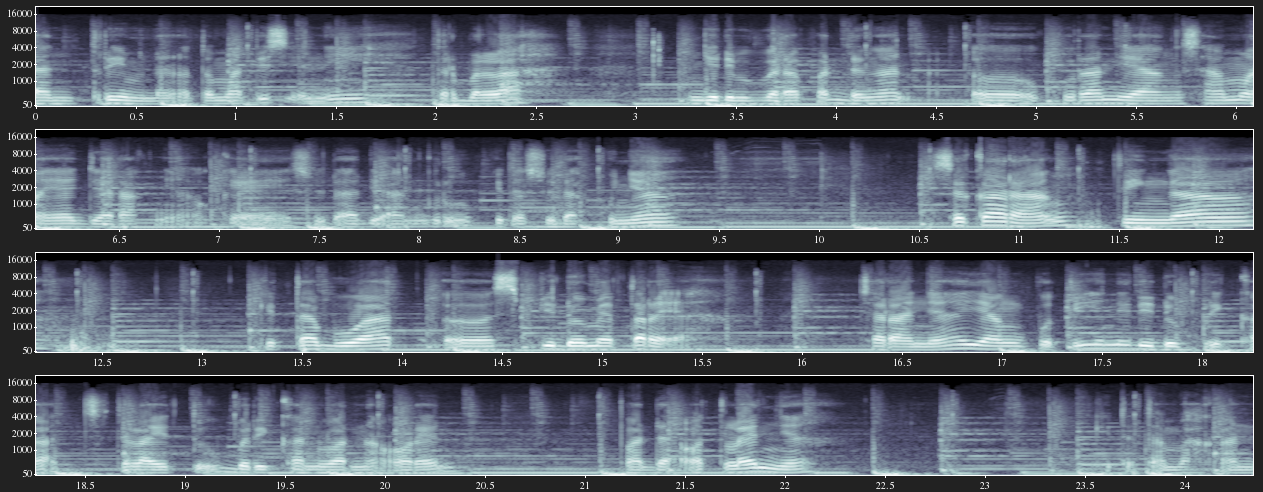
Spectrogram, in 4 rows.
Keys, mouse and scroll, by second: 7.1 click, 7.9 click, 8.9 click, 15.7 alt+click, 18.5 click, 20.6 z, 20.9-22.7 drag, 23.3 z, 23.6 click.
